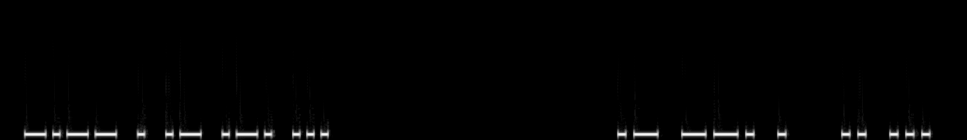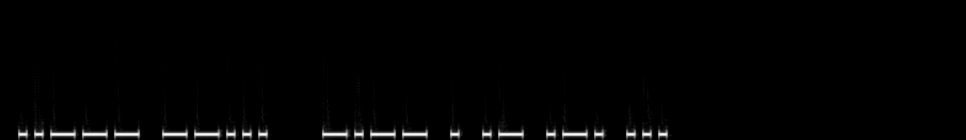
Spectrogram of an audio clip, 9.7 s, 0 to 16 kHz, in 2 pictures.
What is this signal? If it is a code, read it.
Morse code, heard as a keyed tone, about 34 wpm, 700 Hz. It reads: YEARS AGE IS 27 YEARS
